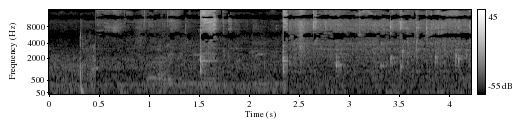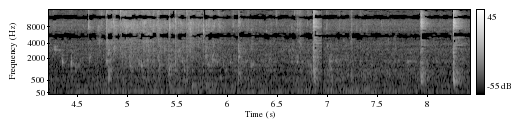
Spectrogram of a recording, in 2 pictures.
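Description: Cooked macaroni and its water tipped from a pot into a mesh strainer over a stainless steel sink: water splashing and draining, with a few sharp knocks. A low steady hum stops about two seconds in.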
